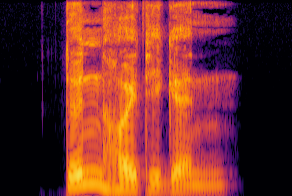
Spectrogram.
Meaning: inflection of dünnhäutig: 1. strong genitive masculine/neuter singular 2. weak/mixed genitive/dative all-gender singular 3. strong/weak/mixed accusative masculine singular 4. strong dative plural
- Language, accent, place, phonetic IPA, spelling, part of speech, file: German, Germany, Berlin, [ˈdʏnˌhɔɪ̯tɪɡn̩], dünnhäutigen, adjective, De-dünnhäutigen.ogg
